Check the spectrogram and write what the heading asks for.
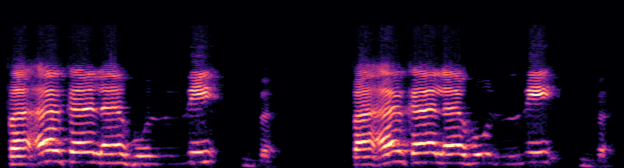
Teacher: Jadi tekan pada hamzah, sukunkan hamzah, qalqalahkan ba secara lemah.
